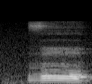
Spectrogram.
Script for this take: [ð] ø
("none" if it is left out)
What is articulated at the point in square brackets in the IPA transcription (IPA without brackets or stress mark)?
ð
